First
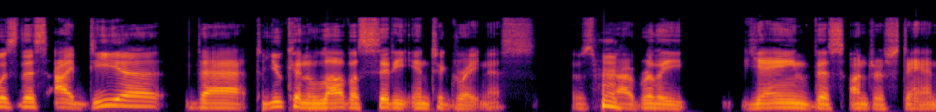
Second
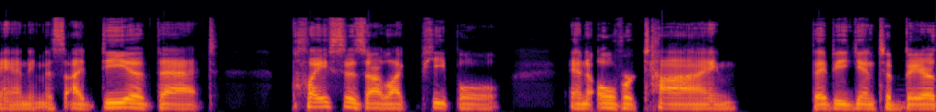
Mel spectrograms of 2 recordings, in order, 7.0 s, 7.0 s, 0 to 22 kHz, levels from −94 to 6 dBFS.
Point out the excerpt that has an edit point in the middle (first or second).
first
